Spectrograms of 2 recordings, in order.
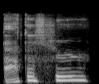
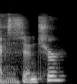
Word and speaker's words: Accenture: And it's the Accushure I can never pronounce the dang name of that company. Accenture?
